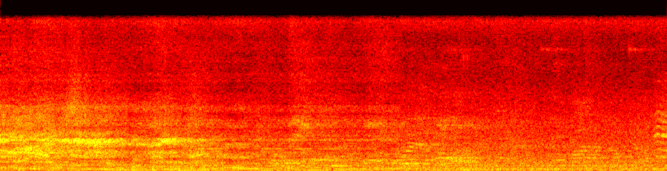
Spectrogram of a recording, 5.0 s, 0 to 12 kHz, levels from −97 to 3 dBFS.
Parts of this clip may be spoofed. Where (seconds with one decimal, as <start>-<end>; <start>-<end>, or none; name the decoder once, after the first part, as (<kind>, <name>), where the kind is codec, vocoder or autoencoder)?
0.0-3.0 (codec, SNAC)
